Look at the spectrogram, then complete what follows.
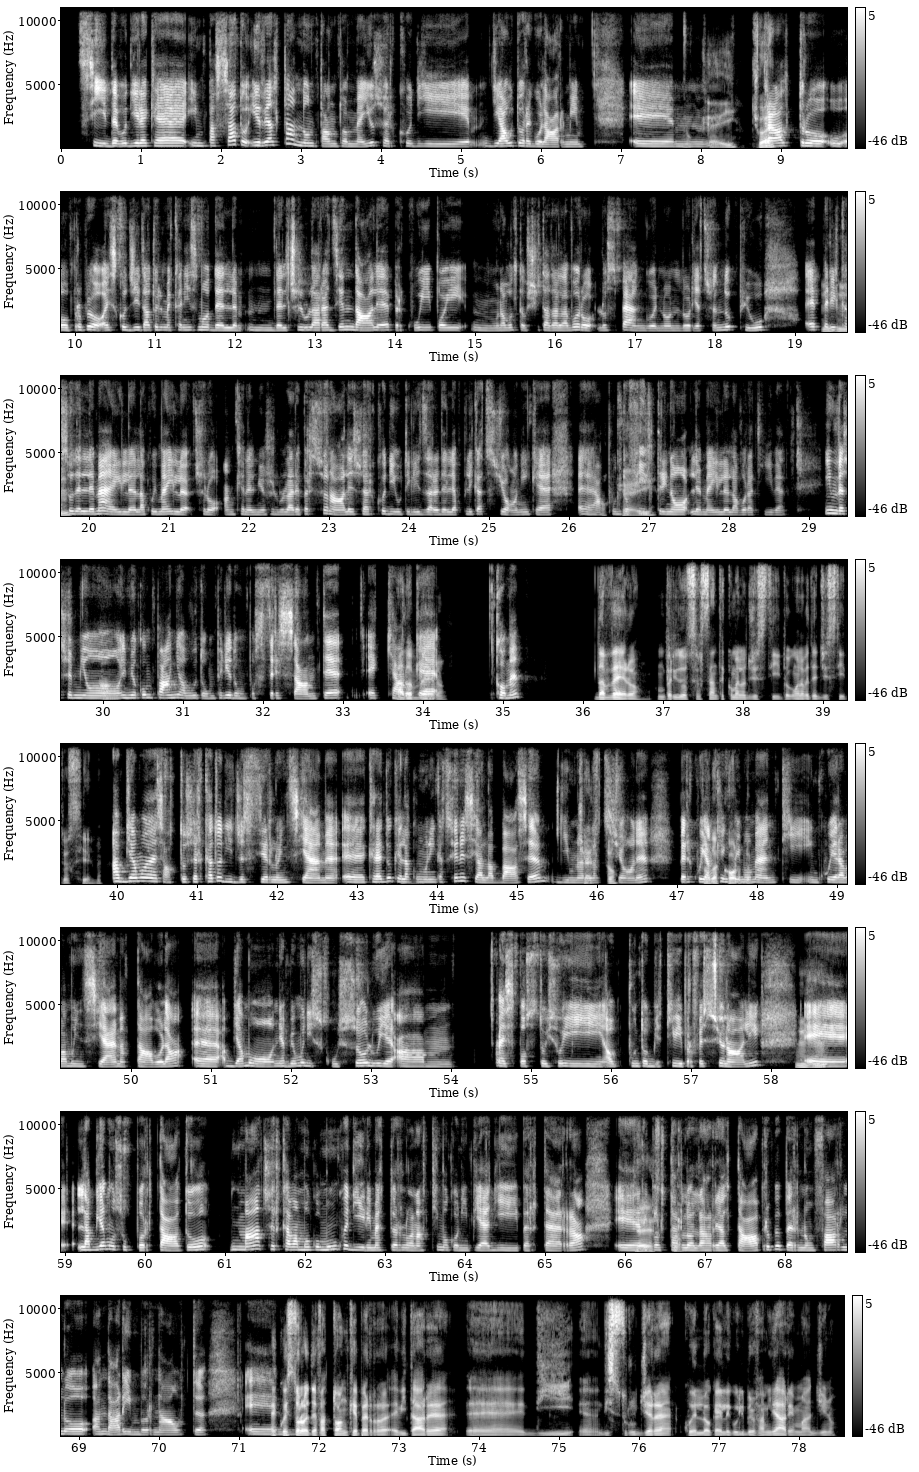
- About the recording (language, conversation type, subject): Italian, podcast, Come bilanci lavoro e vita familiare nelle giornate piene?
- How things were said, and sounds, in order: other background noise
